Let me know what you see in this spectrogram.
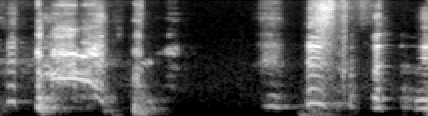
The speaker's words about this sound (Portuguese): Eu acho bom você abrir esse programa com eu tossindo.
